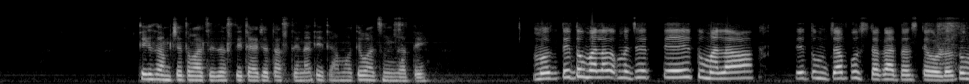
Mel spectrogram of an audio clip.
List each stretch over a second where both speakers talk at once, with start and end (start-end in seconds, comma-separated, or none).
none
